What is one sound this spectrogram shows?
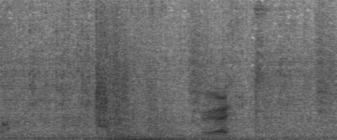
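A gravity gun hums and zaps as it lifts a buggy.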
